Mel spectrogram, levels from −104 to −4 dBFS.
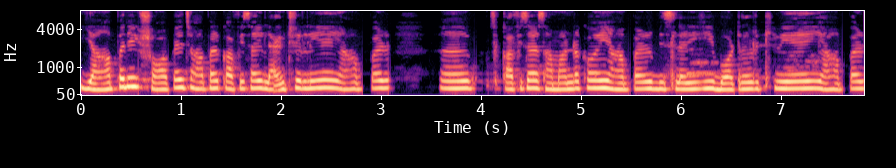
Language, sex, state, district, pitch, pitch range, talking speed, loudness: Hindi, female, Delhi, New Delhi, 250 Hz, 230-265 Hz, 235 wpm, -15 LUFS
